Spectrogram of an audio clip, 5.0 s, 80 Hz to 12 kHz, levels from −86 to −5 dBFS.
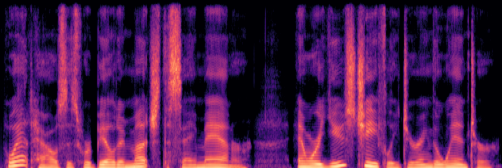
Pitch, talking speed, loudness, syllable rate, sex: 185 Hz, 190 wpm, -17 LUFS, 5.1 syllables/s, female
